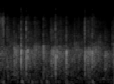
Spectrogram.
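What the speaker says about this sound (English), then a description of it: "give her a round of applause" Audience applause for a speaker at an island youth climate event, a brief, fairly quiet burst of clapping from a modest crowd, with irregular claps rising and falling and no voices over it.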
